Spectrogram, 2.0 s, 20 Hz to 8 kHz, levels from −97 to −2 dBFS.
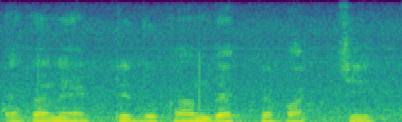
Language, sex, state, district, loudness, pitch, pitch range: Bengali, male, Assam, Hailakandi, -15 LUFS, 145 Hz, 140-155 Hz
